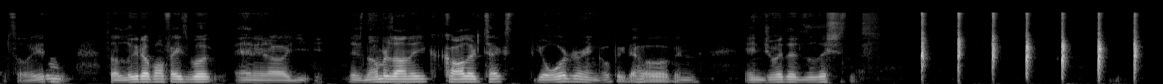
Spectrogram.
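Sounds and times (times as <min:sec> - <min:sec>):
speech: 0:00.1 - 0:08.8
hands clapping: 0:09.6 - 0:11.6.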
